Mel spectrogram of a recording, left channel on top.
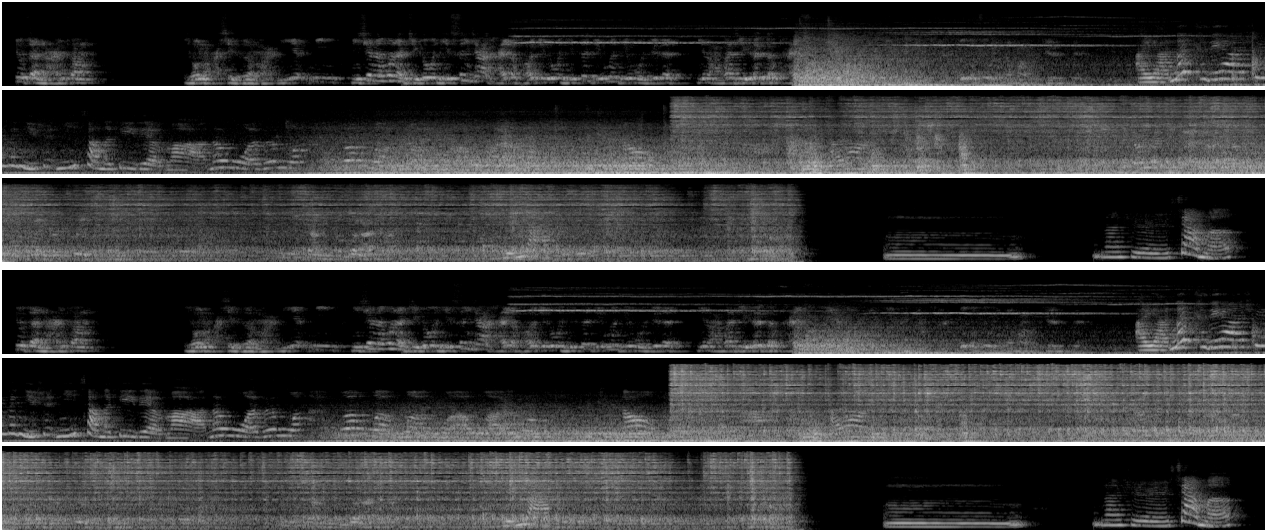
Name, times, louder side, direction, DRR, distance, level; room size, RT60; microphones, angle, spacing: voice 1, 0.1-0.9 1.8-10.8 23.0-26.7 28.0-29.2 30.6-31.1 32.7-33.0, left 1 dB, 30° left, 7.3 m, -36 dB
sound 1, 5.1-12.2, right 1 dB, 70° right, 5.5 m, -38 dB
sound 2, 7.9-25.3, left 3 dB, 60° left, 0.5 m, -28 dB
voice 2, 11.3-18.1 18.5-20.4 20.9-22.5 27.0-27.3 30.2-30.8 34.1-35.5 36.2-37.5, right 2 dB, 20° right, 0.6 m, -32 dB
sound 3, 19.3-33.2, right 7 dB, 85° right, 2.4 m, -24 dB
13.0 x 11.0 x 3.0 m
head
